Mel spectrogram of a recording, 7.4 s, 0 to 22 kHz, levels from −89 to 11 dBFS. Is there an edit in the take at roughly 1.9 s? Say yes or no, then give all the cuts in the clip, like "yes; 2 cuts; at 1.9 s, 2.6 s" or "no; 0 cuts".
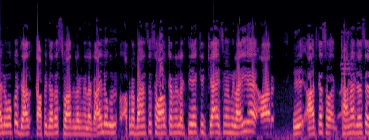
yes; 1 cut; at 1.9 s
